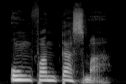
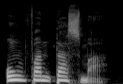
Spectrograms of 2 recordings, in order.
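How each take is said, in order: First: Louder, high, slow terrified shout; grito de miedo. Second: High, slow scared shout; grito de miedo. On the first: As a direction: scream it again, even more frightened. (grito aterrado más fuerte, agudo y lento) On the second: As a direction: cry out in terror at a ghost. (grito aterrado, agudo y lento) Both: A narrator's reading. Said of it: "Llenos de miedo, gritaron".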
